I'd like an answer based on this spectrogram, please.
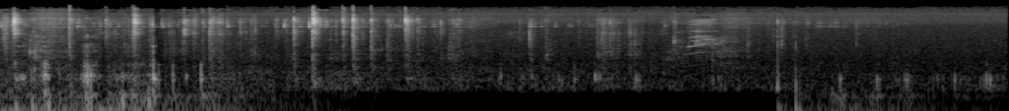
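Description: A kitten's claws scratching and catching on a bare wooden pillar: a quick run of scratchy clicks with low bumps over the first few seconds, thinning out after that. A short, high meow comes about nine seconds in.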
